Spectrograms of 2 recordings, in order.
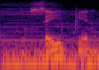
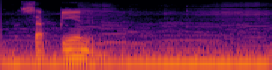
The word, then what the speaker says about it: Sapien: My last name is not Sapien, it's Sapien, and all these things, right?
